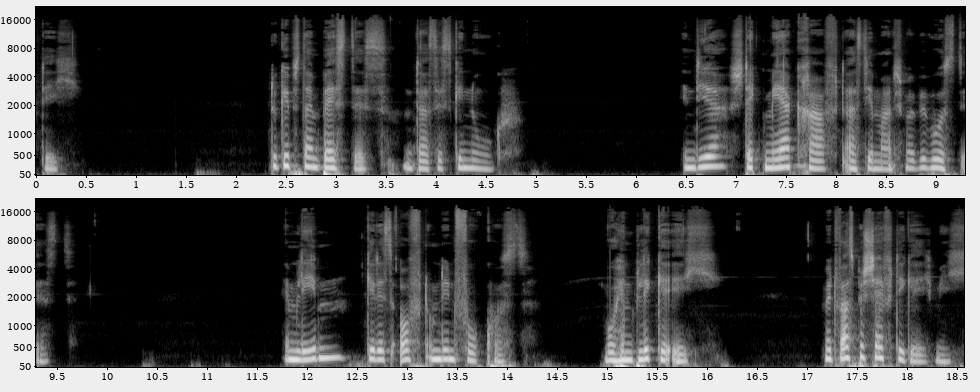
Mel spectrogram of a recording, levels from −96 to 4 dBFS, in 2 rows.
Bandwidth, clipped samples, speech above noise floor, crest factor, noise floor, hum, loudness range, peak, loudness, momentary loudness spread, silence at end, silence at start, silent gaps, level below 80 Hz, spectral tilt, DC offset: 17 kHz; under 0.1%; 58 dB; 20 dB; -76 dBFS; none; 8 LU; -2 dBFS; -20 LUFS; 16 LU; 0 s; 0.05 s; none; -28 dBFS; -6.5 dB/octave; under 0.1%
